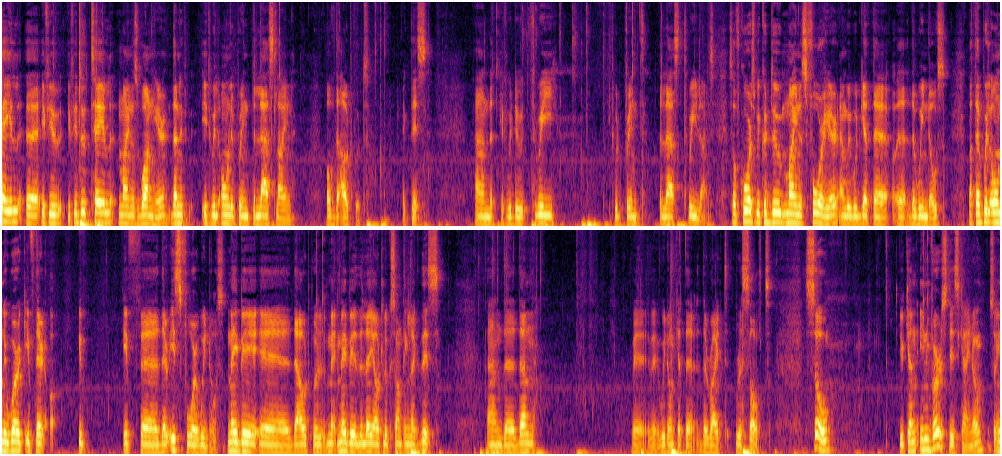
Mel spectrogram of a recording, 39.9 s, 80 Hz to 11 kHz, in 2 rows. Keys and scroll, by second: 28.3 super+h, 30.0 shift+super+Return, 33.5 shift+super+h, 34.9 super+h.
